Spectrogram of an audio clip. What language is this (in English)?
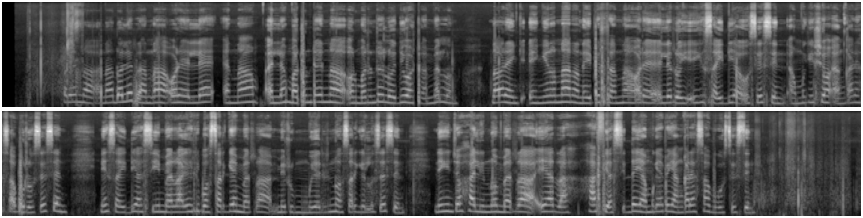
Masai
